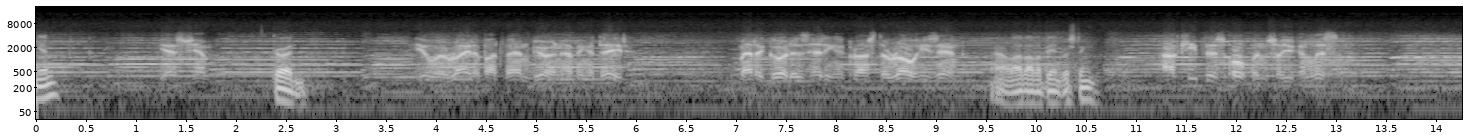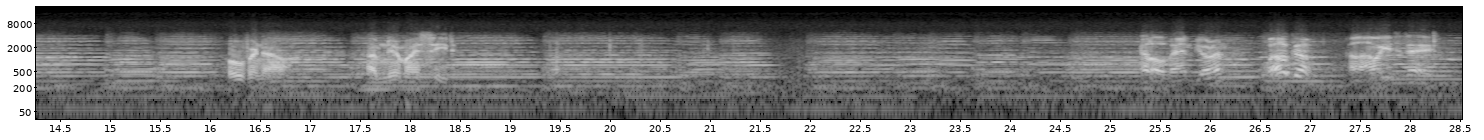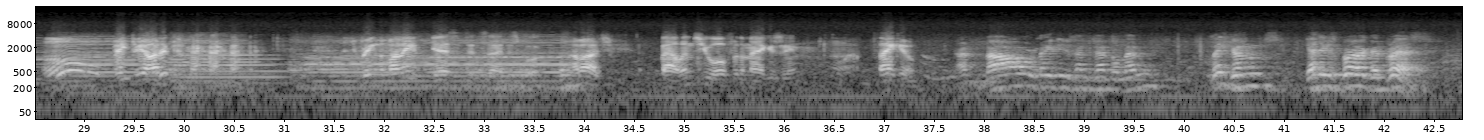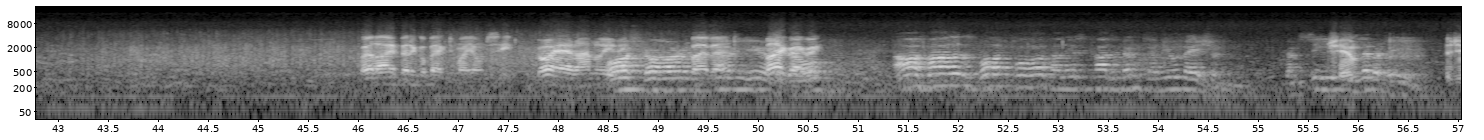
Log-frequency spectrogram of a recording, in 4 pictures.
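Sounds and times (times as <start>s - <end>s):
violins playing long notes: 0.0s - 34.0s
light audience applause: 42.5s - 49.9s.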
